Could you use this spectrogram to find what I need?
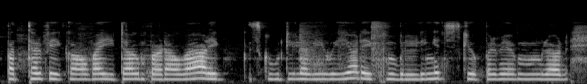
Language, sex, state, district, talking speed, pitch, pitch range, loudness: Hindi, female, Odisha, Sambalpur, 195 wpm, 245 Hz, 240-250 Hz, -19 LUFS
